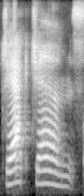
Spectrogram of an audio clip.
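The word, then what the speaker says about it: Jemc: jack gems i finally looked up how to pronounce her last name aren't you proud of me jack gems it is a literary horror novel published by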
